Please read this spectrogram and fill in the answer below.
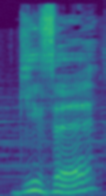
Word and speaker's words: Gewehr: But some of my favorite guns include the Maz 36 and Gewehr. Seriously, like, why is it spelt with a W? I know in German, W is pronounced as a V, but if we're gonna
